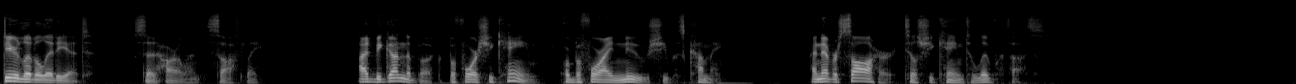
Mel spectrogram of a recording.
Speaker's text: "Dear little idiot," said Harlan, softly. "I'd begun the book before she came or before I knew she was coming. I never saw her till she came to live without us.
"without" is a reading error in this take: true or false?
true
